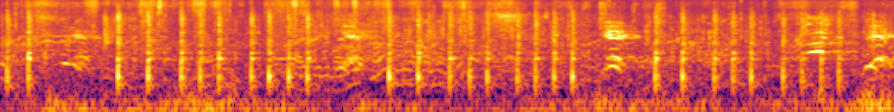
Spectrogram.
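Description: Men shout in the distance outdoors.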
